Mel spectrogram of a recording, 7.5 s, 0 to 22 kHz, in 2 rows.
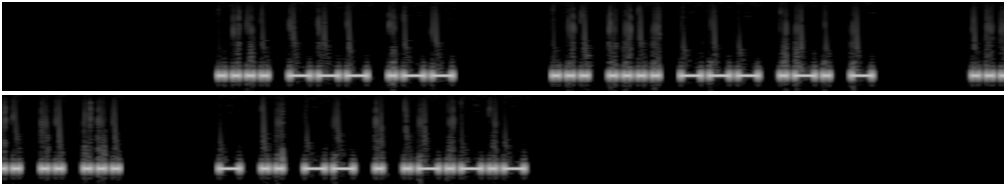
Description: Morse code, heard as a keyed tone, about 46 wpm, 700 Hz. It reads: HOW SHORT HIS TIME.
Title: 2x Word-Spacing - Sentences from Top 400 Words - 45wpm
